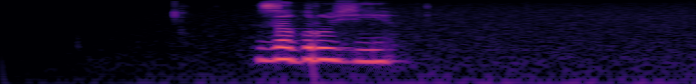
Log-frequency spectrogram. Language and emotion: Russian, neutral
